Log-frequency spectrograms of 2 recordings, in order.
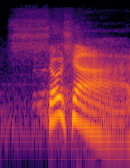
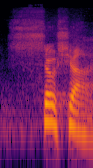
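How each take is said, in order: First: It is said with more feeling and energy. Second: It is said plainly, without much feeling.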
